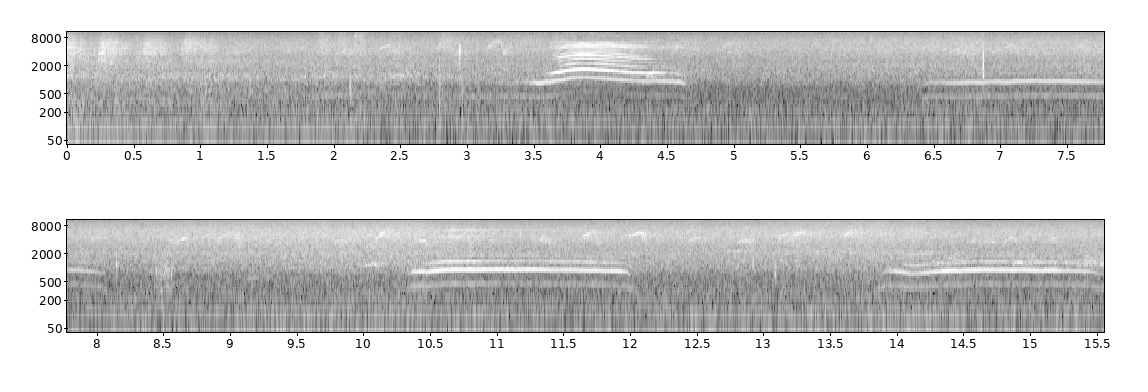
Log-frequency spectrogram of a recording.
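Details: Cat fight between an angry brown-and-white tabby and an outmatched brown tabby: a sudden high rising screech, followed by three long level yowls spaced a few seconds apart, with low traffic-like rumble beneath.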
